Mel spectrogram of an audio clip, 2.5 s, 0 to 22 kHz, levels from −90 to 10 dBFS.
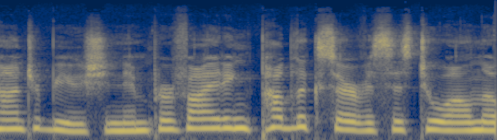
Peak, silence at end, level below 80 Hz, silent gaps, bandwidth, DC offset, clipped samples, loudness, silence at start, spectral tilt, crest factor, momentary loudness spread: -2 dBFS; 0 s; -50 dBFS; none; 14.5 kHz; under 0.1%; under 0.1%; -14 LUFS; 0 s; -3.5 dB/octave; 10 dB; 2 LU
